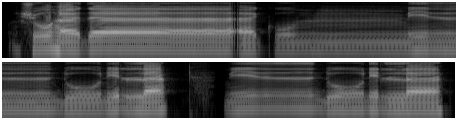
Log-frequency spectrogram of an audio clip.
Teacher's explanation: Ini merupakan bacaan idgham mimi, yaitu mimnya dimasukkan kepada mim yang kedua dan ditahan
